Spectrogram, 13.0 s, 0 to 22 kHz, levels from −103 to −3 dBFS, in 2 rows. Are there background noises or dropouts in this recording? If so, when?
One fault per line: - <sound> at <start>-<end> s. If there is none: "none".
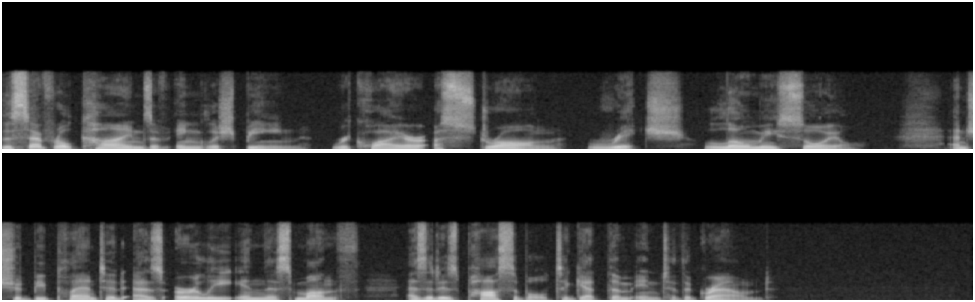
none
